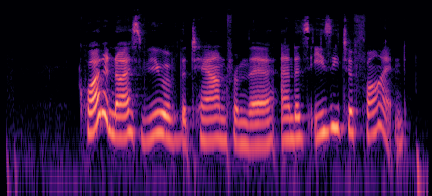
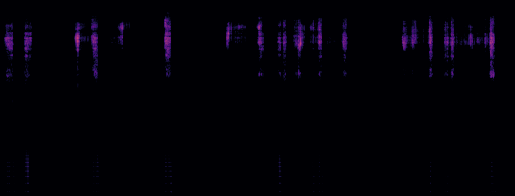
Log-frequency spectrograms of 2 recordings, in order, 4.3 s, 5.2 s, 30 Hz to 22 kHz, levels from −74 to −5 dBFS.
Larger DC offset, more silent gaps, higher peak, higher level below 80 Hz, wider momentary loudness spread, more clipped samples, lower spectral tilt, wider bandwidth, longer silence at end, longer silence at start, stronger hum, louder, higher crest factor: neither; second, none vs 0.42-0.68 s, 1.34-1.58 s, 1.81-2.21 s, 3.56-3.96 s; first, -6 dBFS vs -14 dBFS; first, -60 dBFS vs under -90 dBFS; about the same, 10 LU vs 9 LU; neither; first, -3.5 dB/octave vs 6.5 dB/octave; second, 14 kHz vs over 20 kHz; about the same, 0.1 s vs 0.2 s; first, 0.8 s vs 0.05 s; neither; first, -25 LUFS vs -43 LUFS; second, 20 dB vs 32 dB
